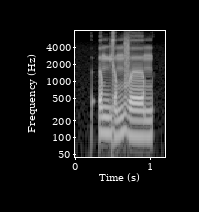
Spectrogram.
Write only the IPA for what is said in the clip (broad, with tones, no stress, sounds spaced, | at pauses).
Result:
ʔ ə˧ m j ə˧˥ m v əː˧ m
